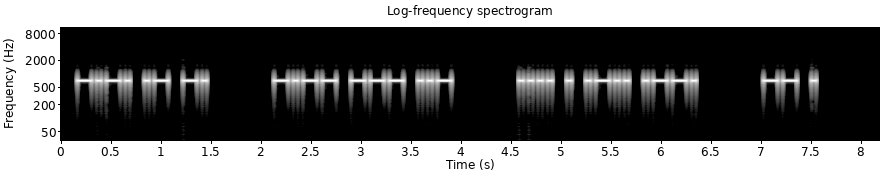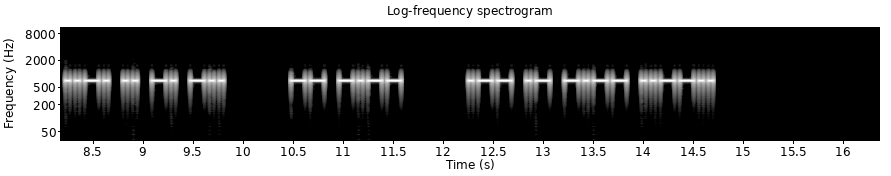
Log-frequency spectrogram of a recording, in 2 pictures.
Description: Morse code, heard as a keyed tone, about 25 wpm, 700 Hz. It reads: CAN YOU HELP ME FIND MY WAY?
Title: 2x Word-Spacing - Sentences from Top 200 Words - 25wpm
